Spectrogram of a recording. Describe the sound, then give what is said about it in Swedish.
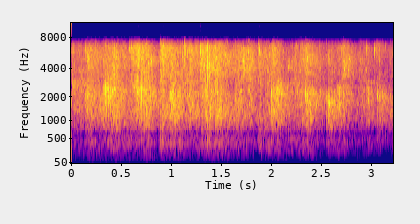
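An audience applauds the oldest people present, who are left standing, a dense wash of many hands clapping at a fairly even loudness throughout, with no voices standing out. “Kan applådera det som vill, som ni som är äldst här.”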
